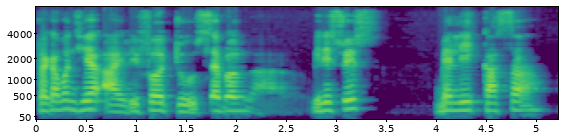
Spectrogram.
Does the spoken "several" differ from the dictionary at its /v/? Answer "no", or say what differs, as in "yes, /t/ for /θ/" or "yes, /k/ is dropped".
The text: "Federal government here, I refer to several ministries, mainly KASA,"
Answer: no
